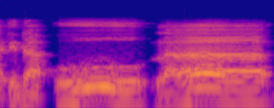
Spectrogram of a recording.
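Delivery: ula drawn out slowly; wrong long reading. Shown as a demonstration. Teacher contrasting the wrong reading, slow chant. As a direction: stretch ula as the mistake. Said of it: "tidak seperti itu".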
